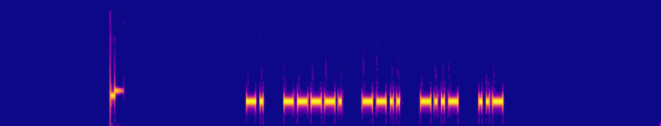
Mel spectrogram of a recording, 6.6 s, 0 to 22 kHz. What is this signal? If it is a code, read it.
Morse code, heard as a keyed tone, about 36 wpm, spaced as for 25 wpm, 700 Hz. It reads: N9ZXU
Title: USA Call Signs - 5 Characters - 2x Character Spacing - 35wpm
